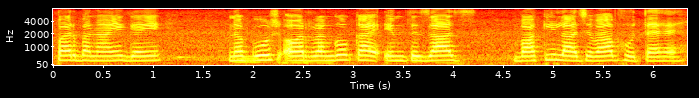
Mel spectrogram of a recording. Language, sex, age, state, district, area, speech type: Urdu, female, 18-30, Bihar, Gaya, urban, spontaneous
